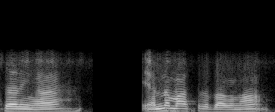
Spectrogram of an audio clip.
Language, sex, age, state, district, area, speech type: Tamil, male, 60+, Tamil Nadu, Vellore, rural, conversation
